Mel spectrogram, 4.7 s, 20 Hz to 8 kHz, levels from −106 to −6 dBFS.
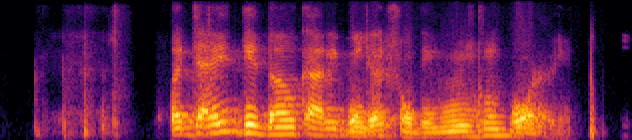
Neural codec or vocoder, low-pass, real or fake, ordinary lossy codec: codec, 24 kHz, 0.9 kbps, WavTokenizer, medium music audio release; 7.2 kHz; fake; Opus, 16 kbps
